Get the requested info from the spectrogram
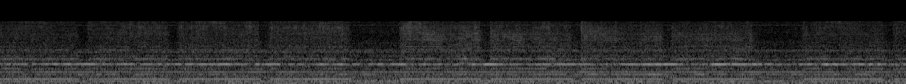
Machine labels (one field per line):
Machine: slide rail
